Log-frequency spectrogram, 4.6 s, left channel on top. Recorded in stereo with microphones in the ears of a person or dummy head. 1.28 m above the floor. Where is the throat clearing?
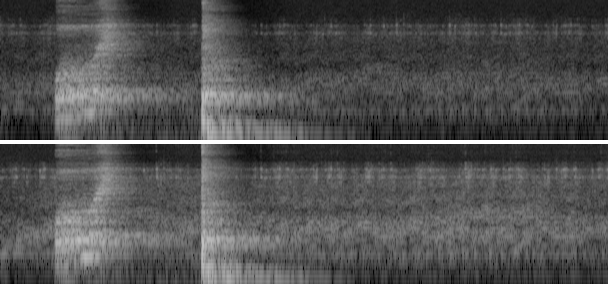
20° right (ahead or behind), 0.9 m.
